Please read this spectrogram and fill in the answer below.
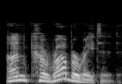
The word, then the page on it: uncorroborated: British English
